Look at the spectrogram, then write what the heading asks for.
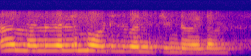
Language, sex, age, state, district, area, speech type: Malayalam, female, 45-60, Kerala, Kasaragod, urban, conversation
